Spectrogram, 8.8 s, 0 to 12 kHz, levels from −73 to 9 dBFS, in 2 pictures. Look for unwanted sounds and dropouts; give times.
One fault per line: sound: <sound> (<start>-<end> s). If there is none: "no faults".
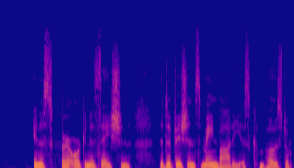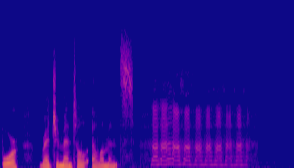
sound: dropout (0.8-0.9 s)
sound: laugh (6.6-8.2 s)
